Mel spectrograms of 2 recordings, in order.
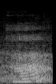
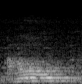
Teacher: Yang pertama itu jelas a, yang kedua dari pangkal hidung. Kalau bahasa kerennya sengau, kalau bahasa Jermannya ngirung.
